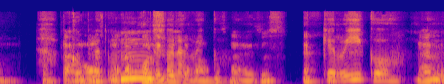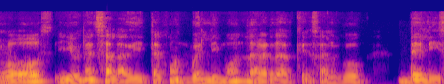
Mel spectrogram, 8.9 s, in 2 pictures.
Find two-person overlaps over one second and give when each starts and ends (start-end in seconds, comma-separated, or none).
0.7-2.2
